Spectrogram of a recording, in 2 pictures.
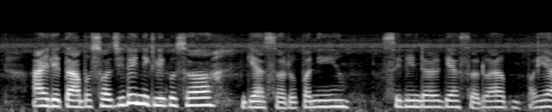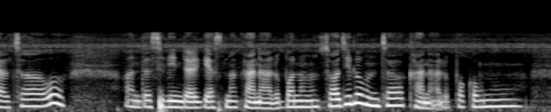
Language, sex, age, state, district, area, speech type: Nepali, female, 30-45, West Bengal, Kalimpong, rural, spontaneous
